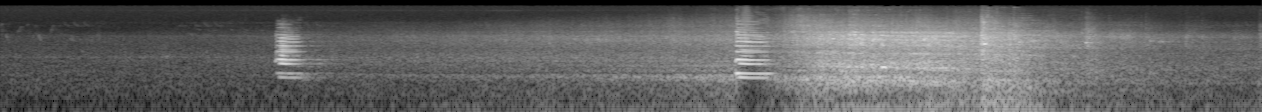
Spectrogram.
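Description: Electric locomotive sounds two short horn blasts, the second about four and a half seconds after the first and louder. It then passes hauling a train of tank wagons: the wheel-and-rail rumble swells, peaks with a few sharp clacks, and fades away.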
